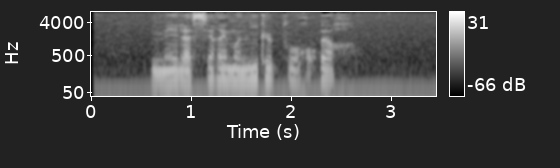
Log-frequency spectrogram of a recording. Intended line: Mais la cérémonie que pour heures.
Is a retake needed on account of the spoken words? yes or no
no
